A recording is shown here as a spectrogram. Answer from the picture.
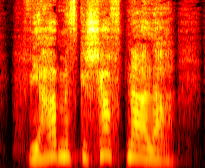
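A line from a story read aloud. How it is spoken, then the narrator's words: Called out. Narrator (German): rief er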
